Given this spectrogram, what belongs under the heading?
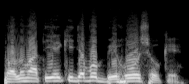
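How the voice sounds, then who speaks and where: A man with a sore, hoarse throat, explaining his views on a podcast in a measured way that weighs both sides. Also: fairly high pitch, warm tone, no room sound, lo-fi sound. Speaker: podcast guest answering questions. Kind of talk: reflective podcast discussion. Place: cold hill town, bundled up.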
